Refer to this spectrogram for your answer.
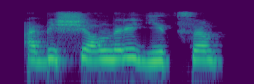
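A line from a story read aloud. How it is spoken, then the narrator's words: Nervous laugh. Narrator (Russian): Трепович нервно хохотнул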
